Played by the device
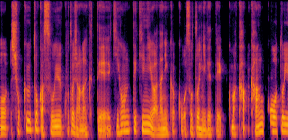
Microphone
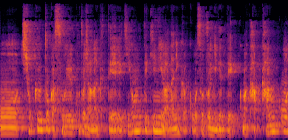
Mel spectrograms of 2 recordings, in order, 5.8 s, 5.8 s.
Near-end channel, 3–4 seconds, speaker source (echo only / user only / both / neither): echo only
